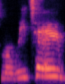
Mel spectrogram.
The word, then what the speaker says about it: Maritte: yeah, everyone it's pronounced Maritte, but I like Marty better.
